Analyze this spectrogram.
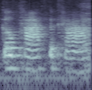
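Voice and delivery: pahk the cah, no r sounds; Boston accent. Shown as a demonstration. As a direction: say it again the Boston way. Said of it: "now listen".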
